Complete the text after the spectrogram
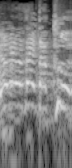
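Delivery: frantic dad scolding; man scolding child. Retold or imitated. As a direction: yell at a kid in a store. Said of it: "ってわーなってる".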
